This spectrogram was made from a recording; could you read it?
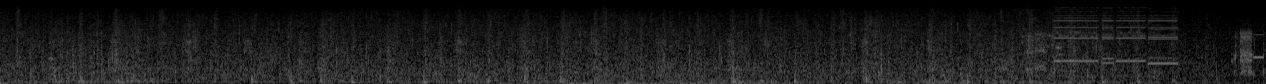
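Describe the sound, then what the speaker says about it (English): Steady rain falls in the game Death Stranding, a dense even hiss that runs unbroken throughout, with a brief ringing electronic chime appearing near the end. "Did that sign make it rain?"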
